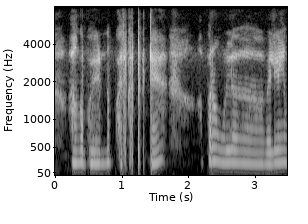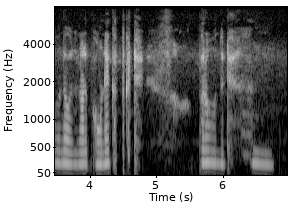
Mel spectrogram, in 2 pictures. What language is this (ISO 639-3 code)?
tam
